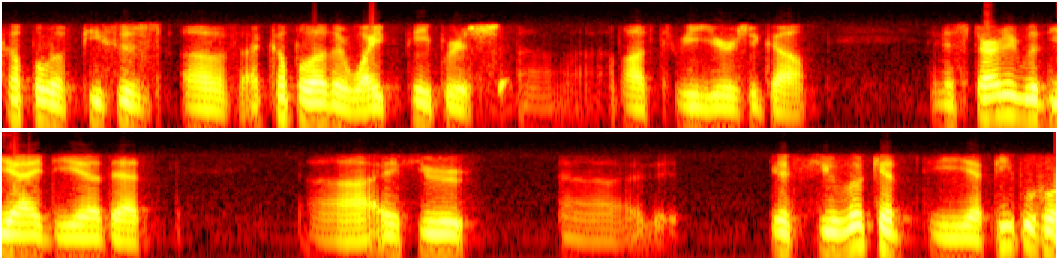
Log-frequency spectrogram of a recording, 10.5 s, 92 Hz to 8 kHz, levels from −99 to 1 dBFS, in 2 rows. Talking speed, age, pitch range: 195 wpm, 50-69, 95-110 Hz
